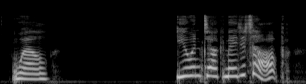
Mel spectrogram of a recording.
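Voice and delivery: very high, hopeful, rising tone. A mother asks her daughter Amy about Doug, sounding hopeful. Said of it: "Her mother sounded so hopeful".

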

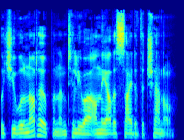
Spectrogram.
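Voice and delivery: plain reading voice

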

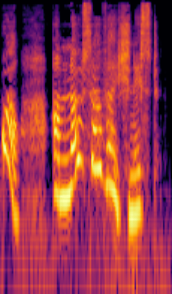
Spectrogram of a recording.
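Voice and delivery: blurted-out, high, indignant outburst. Hilda answers Flora's remark about the Sally Army, bursting out. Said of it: "Hilda burst out".

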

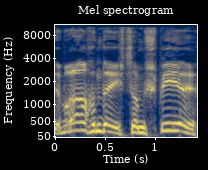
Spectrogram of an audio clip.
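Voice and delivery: calling out loudly, high pitch. Someone in the crowd calls Doc over to the game, called out. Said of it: "rief da jemand".

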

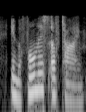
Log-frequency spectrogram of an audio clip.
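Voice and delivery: ordinary delivery

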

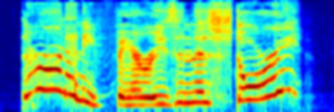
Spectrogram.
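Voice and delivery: irritated, cross, very high-pitched, swooping. A dragon interrupts a girl wishing for a fairy godmother; cross. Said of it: "the dragon interrupted crossly".

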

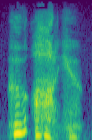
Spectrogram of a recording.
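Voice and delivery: soft, high, barely above a whisper. A woman asks a stranger kneeling before her who he is; whisper. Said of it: "Her voice came out in a whisper".

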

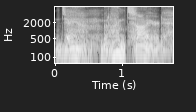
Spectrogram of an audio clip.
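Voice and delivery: voice dropping. George speaks, his voice dropping. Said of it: "George's voice dropped".

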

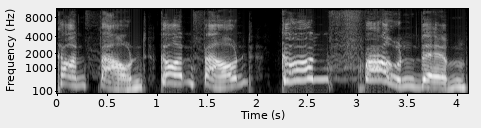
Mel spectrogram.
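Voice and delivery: very high, reedy yell like a goat bleat. Narrator reading a dwarf's outburst alone in his shack: reedy goat's-voice yell. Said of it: "he would yell in his reedy goat's voice".

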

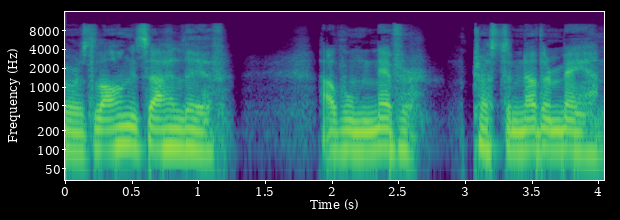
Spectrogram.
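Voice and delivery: through clenched teeth. Narrating a woman's line in a story, spoken through clenched teeth. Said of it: "she said between clenched teeth".

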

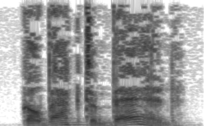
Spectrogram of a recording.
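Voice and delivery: disbelieving, incredulous, drawn-out delivery. She repeats his suggestion back to him, incredulous. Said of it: "She asked incredulously".

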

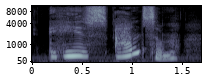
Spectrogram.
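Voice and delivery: quiet murmured voice. Anne, looking at a miniature portrait of a young man: murmured. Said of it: "Anne murmured".

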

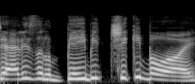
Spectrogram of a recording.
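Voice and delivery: high, shrill, scornful, scathing jeering voice. She stares scornfully at the boy and mocks him, scathing jeer. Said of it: "she jeered in a scathing voice".

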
